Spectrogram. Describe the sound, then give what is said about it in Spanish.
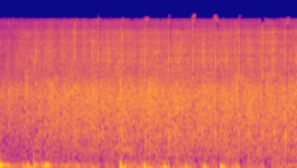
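An audience at a flamenco gala applauds a guitarist steadily, a dense wash of many hands clapping at an even loudness with scattered sharper claps standing out, and no voices over it. “Así que un aplauso para”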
